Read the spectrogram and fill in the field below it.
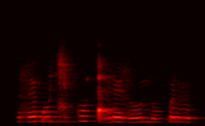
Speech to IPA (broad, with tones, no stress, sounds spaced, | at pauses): z ɛ˧˥˧ ɓ o˧˥˧ d͡ʑ ø˥ k o˥ ɡ͡ǃ ɛ˧˥ ɾ ɛ˧˥˧ z o˧˥ n o˧˥ k͡p ə˥ ɾ ø˧˥˧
